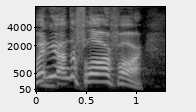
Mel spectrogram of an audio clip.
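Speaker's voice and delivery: put-on German accent, pitched very high. Telling a story, speaker acts out a guy's mom Irene walking in: Irene's German accent. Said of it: "With her German accent".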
